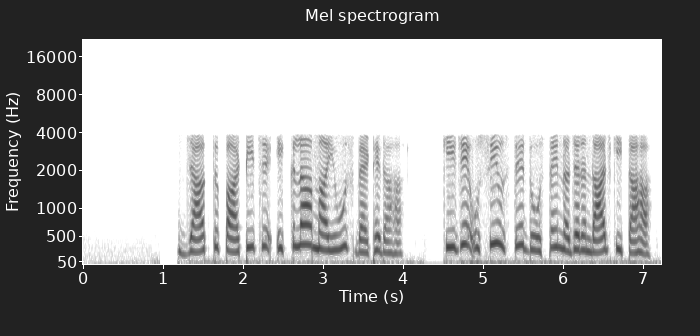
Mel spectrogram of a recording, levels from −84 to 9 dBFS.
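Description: From 0.00 to 0.85 s the background is a steady, featureless hiss sitting about 39 dB below the loudest speech, at roughly the same level as the real background. This is likely comfort noise in place of the background: the sender stopped transmitting during the pause, and the receiver synthesised smoothed noise instead. On a spectrogram it appears as a uniform, textureless wash, cut off at 4 kHz like everything else on this narrowband 64 kbps G.711 mu-law path.

At 0.96 s a long network dropout likely begins. The last sound is stretched into a short fading buzz, then about 0.21 s of near silence follows until 1.19 s. About 220 ms of audio never arrives, and speech resumes with that portion gone. On the waveform this shows as a brief decaying tail and then an almost flat line. The spectrogram shows a blank vertical gap with a smeared edge.

Between 4.14 and 4.18 s, short concealed packet loss replaces about 20 ms with roughly 17 ms of extrapolated sound. 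It is heard as a tiny smear or wobble. On a spectrogram it appears as a thin column where the fine detail briefly blurs before the real signal resumes.

From 4.26 to 4.50 s, comfort noise likely stands in for the background again. This time it is about 10 dB quieter than the real background, so it sounds like a sudden drop into a flat, dull hush. On a spectrogram it appears as a darker, even band between the two stretches of real background.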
